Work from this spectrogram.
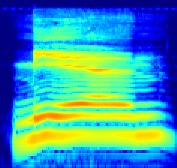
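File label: "mian", Chinese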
